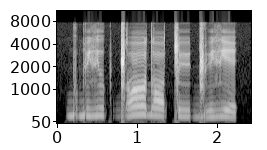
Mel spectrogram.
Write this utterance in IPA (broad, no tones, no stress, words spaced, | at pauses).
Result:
ɡuɡyvʲuːk ɡ͡ǁɔː dɔːǀyːɡ͡ǁy vʲe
